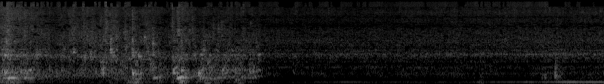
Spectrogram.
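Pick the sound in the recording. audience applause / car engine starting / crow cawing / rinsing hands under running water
rinsing hands under running water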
